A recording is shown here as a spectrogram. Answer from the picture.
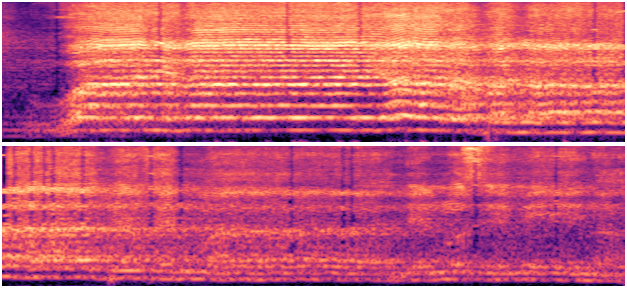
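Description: A Mouride kourel, a group of men chanting an Arabic xassida (devotional poem) without instruments. A strong voice comes in just after the start on a long held note that slides down about two seconds in, and the chanting carries on.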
